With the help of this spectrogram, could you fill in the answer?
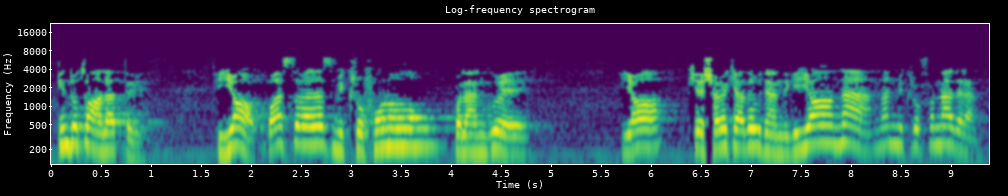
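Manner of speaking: ordinary delivery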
